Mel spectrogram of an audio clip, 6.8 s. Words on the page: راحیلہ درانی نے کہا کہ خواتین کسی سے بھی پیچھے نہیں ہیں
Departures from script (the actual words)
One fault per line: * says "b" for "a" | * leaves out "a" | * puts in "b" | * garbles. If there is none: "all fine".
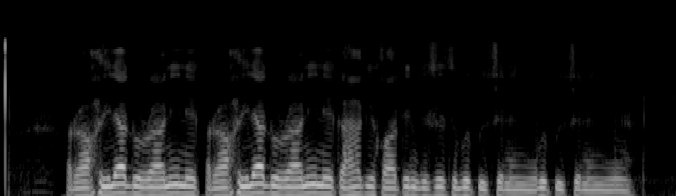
* puts in "راحیلہ درانی نے"
* puts in "بھی پیچھے نہیں"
